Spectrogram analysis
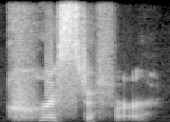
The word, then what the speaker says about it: Christopher: with his name right christopher the emphasis goes on the first syllable christopher right if i were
